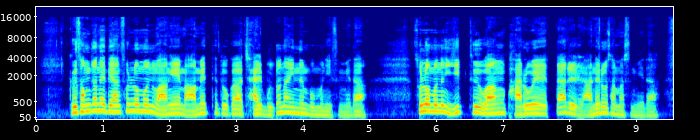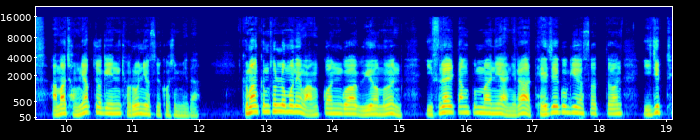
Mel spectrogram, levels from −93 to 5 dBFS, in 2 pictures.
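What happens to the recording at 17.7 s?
At 17.67 to 17.71 s there's short concealed packet loss: about 20 ms never arrived, so the decoder stretched the preceding speech to cover it, leaving a brief smear.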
